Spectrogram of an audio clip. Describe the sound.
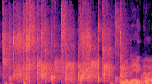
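A short burst of brisk hand clapping, quick irregular claps over a few seconds, with voices chiming in near the end as the applause fades.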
